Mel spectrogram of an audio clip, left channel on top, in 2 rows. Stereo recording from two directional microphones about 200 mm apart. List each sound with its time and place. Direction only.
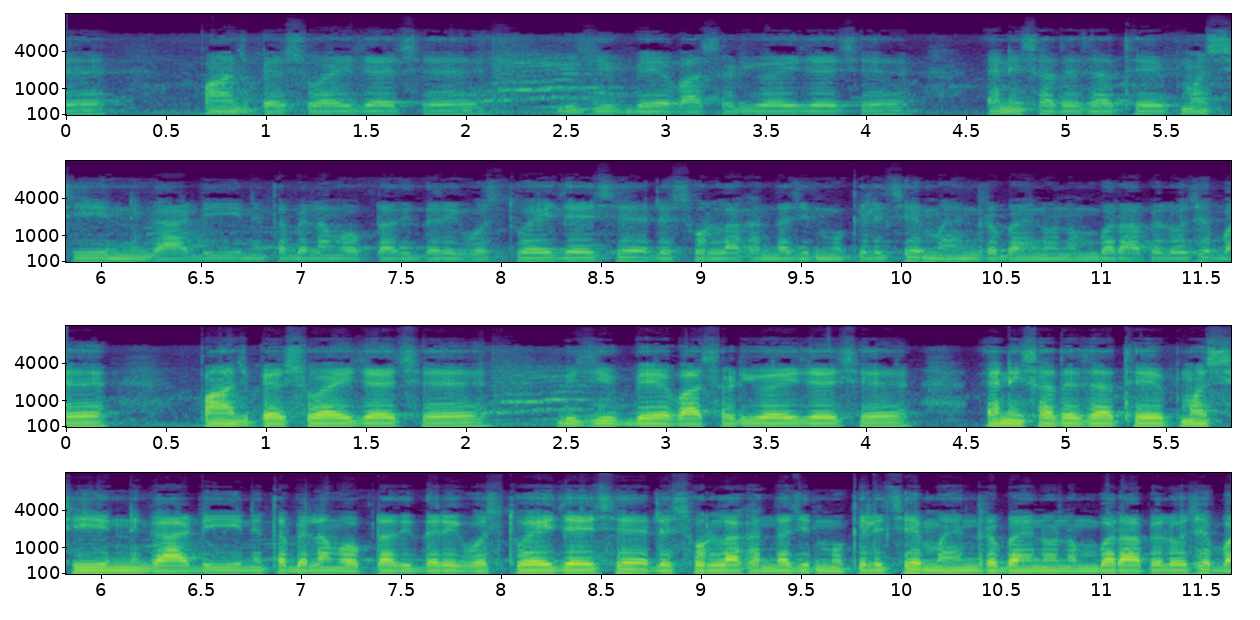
0.7 s speech: 35° right (ahead or behind)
